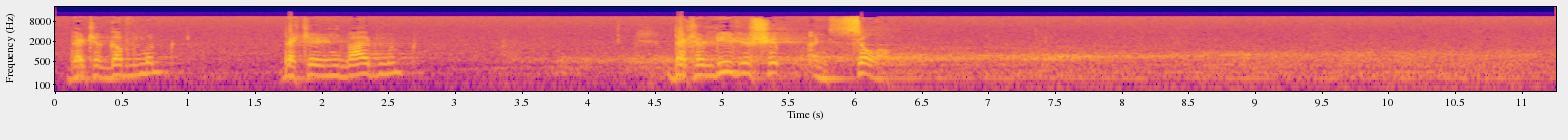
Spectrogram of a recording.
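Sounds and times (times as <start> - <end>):
speech: 0.1 - 1.0, 1.7 - 2.8, 4.6 - 6.4
aeroplanes roaring overhead: 2.7 - 11.2.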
